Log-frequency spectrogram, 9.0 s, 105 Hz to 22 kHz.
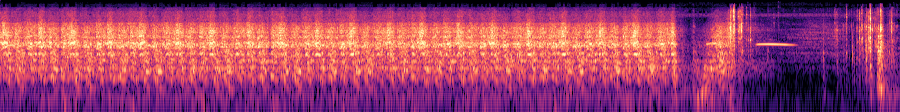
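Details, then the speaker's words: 1994 Chevy Astro Van, first start of a remanufactured engine after resetting timing by one tooth: the starter grinds for several seconds with uneven kicks that push back against rotation, never catching. Owner suspects ignition timing is still too far advanced. "cuz it it it sounded like when it did fire it wanted to push it back not it didn't want to go clockwise it wanted to go counterclockwise on the crank shaft so that means it's still too advanced"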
